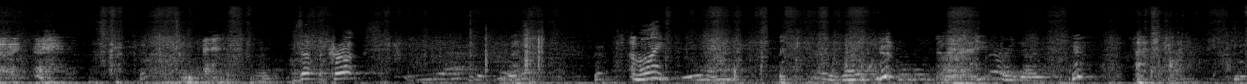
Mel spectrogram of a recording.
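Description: Clothing scrapes and rustles against rock.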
